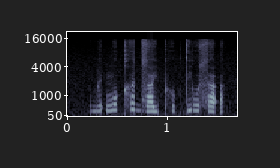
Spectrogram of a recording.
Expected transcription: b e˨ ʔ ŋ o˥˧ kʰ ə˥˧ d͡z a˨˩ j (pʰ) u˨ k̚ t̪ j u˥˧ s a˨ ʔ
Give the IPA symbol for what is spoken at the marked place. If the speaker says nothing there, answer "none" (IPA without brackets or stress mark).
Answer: pʰ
